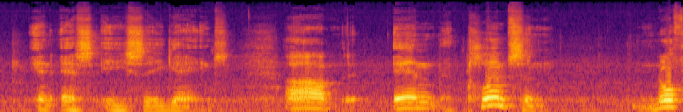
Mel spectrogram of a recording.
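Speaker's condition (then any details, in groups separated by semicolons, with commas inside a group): No condition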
